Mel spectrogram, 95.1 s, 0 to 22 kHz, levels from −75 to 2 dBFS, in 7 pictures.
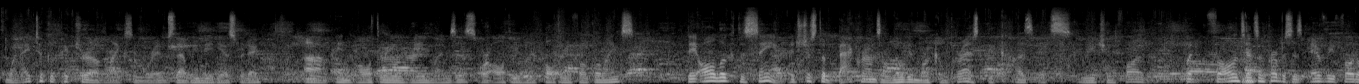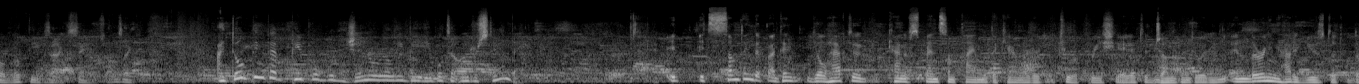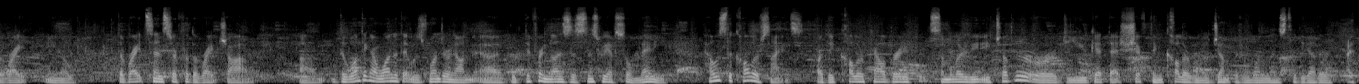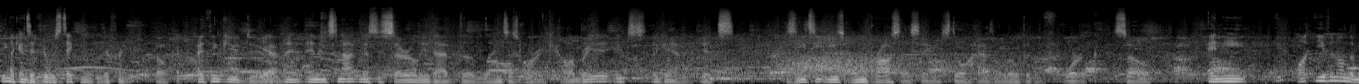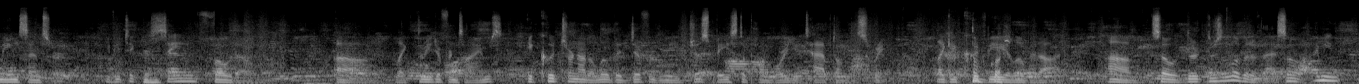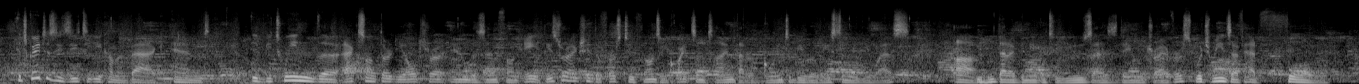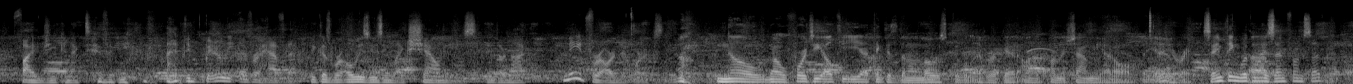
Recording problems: murmuring crowd; loud; throughout; 7 dB below the speech

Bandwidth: 15 kHz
